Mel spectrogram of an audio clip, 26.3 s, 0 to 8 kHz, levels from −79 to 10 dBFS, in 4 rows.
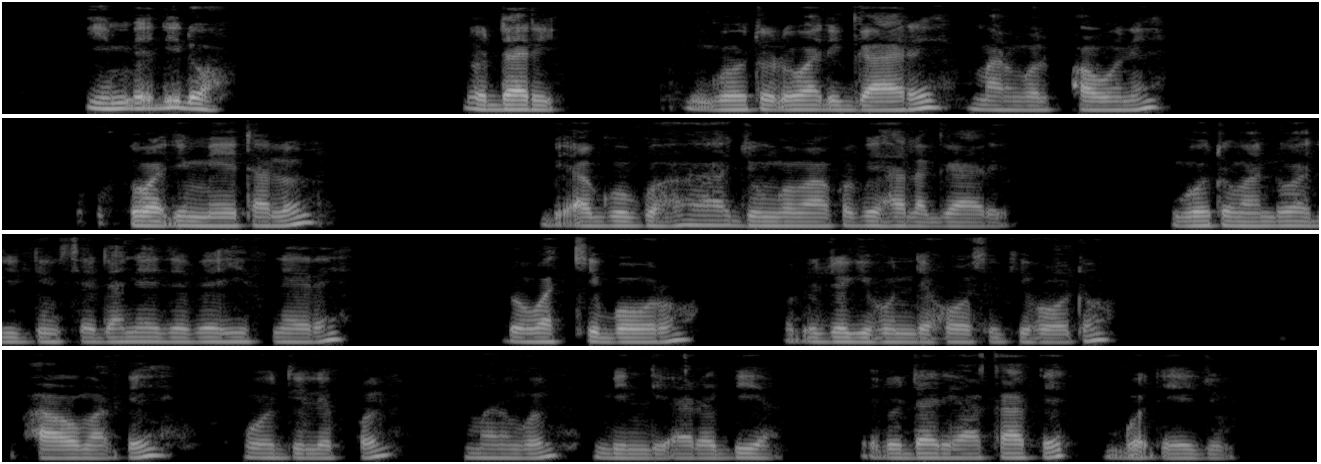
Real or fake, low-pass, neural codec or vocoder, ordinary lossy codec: real; 7.2 kHz; none; AAC, 48 kbps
